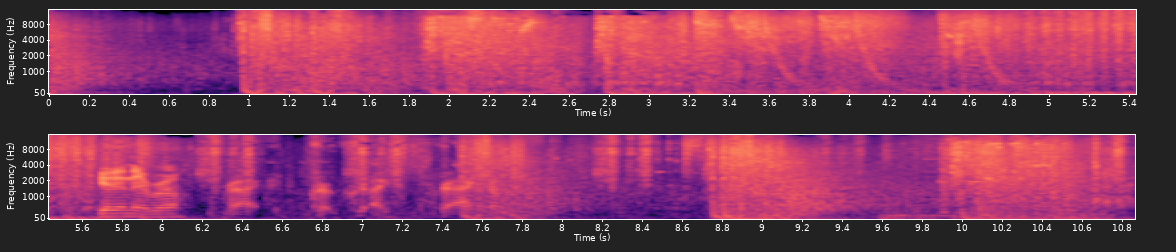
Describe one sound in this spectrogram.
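A young man talks with animation close to a headset microphone.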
